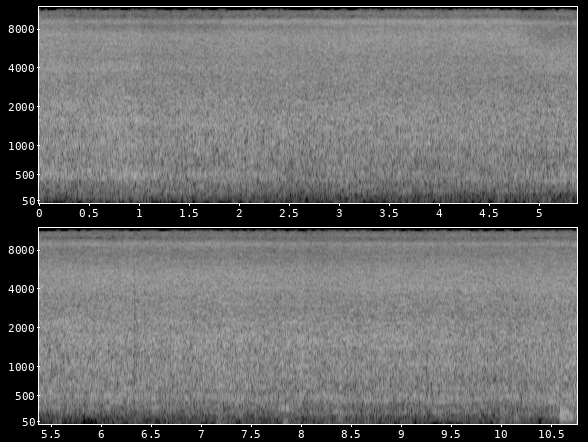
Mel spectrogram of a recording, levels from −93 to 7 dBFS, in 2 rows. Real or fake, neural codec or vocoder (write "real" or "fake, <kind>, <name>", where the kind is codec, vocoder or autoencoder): real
